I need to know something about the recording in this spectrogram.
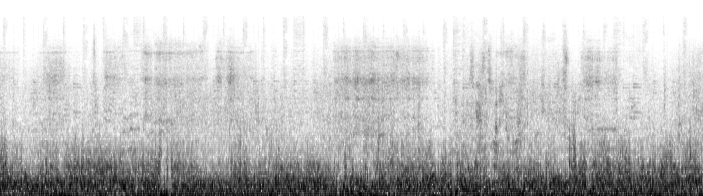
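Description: Loud, steady rumbling noise of wind buffeting the camera's microphone on an open boat at sea.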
